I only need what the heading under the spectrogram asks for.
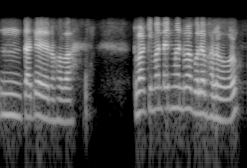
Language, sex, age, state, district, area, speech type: Assamese, male, 18-30, Assam, Biswanath, rural, conversation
